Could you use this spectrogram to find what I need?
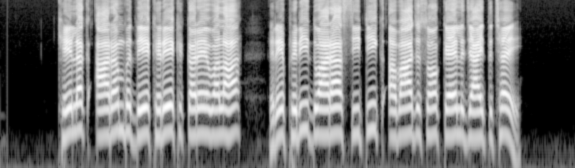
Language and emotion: Maithili, neutral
